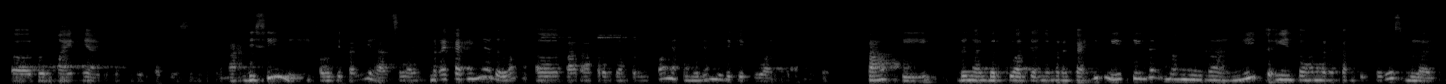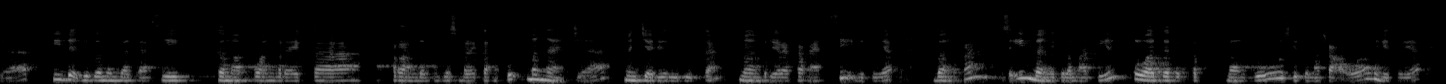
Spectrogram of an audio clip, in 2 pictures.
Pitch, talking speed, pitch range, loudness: 185 Hz, 130 wpm, 175-230 Hz, -38 LUFS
